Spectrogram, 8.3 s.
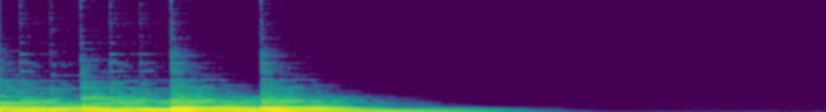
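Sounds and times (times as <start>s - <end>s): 
harp duet: 0.0s - 4.2s.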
